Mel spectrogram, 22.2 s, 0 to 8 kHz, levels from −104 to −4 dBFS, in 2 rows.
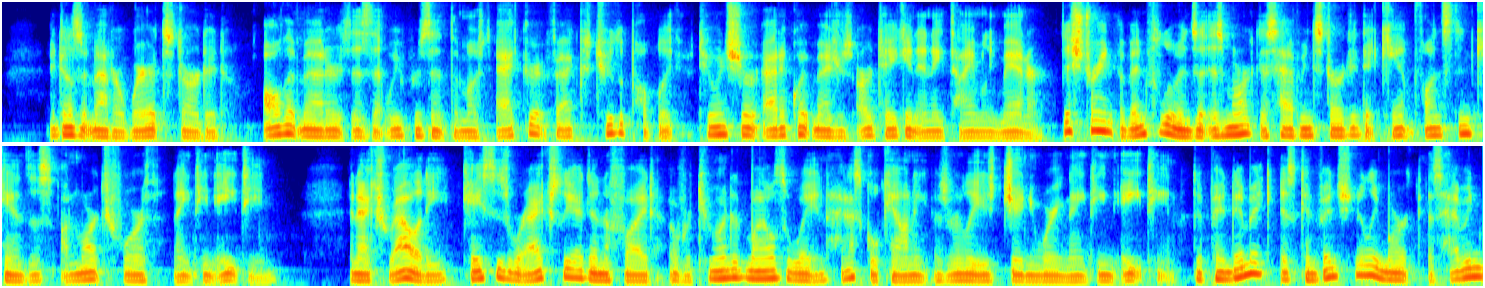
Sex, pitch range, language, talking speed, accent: male, 85-115 Hz, English, 195 wpm, American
